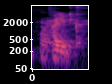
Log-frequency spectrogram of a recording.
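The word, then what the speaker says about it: Paiyuk: Payuk. Hold on. It's spelled Payuk. P-A-Y. Or sorry, P-A-I-Y-U-K. Payuk.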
